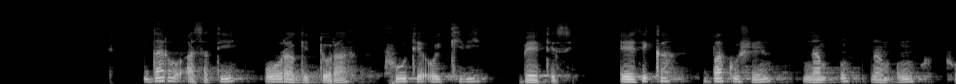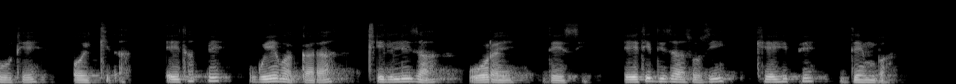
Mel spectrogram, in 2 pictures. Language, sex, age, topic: Gamo, male, 25-35, agriculture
